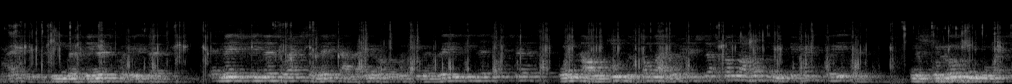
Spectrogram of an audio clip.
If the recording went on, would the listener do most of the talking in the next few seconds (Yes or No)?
No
